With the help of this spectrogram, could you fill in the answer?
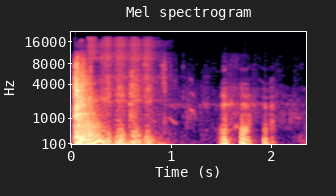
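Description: A drawer scrapes as it slides along, followed by a few quick, soft knocks as it bumps closed, fairly quiet, with no one talking.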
